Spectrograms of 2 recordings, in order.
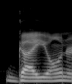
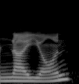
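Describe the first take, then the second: First: The word begins with a g sound. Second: The word begins with an n sound. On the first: "It's not pronounced like gayon" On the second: "or nayon"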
